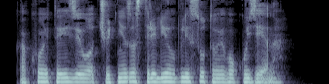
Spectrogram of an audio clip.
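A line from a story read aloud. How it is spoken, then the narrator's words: Cold. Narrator (Russian): холодно произнес Леон де Вальми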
